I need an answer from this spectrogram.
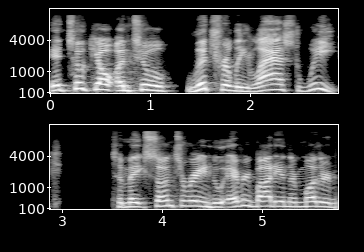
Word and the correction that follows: Suntarine: in Mississippi, not just me, Suntarian. – Suntarian, sorry. Sonny P. we've been saying it for a year. I've been calling him saying his name wrong for a year, but we've been saying it for a year that Sonny P is a five star prospect.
